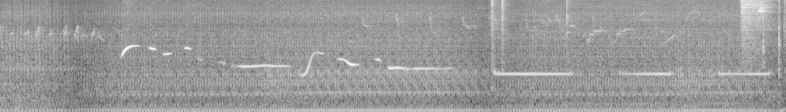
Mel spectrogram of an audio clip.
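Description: Steady low hum of a truck engine running, with a few short rising and falling whistled chirps in the first half. About five seconds in come three long beeps at one steady pitch, like a reversing alarm.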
